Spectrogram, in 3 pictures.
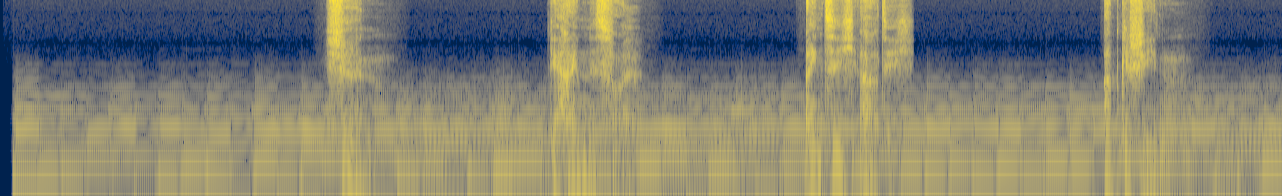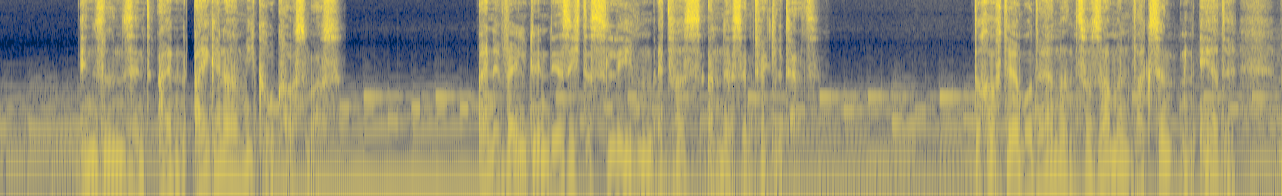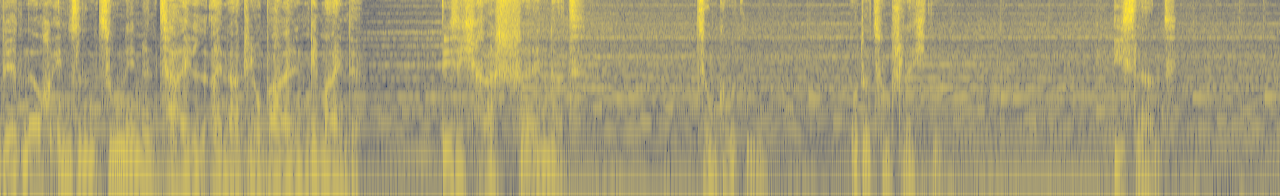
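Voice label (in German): doku, deutsch männer; sprecher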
